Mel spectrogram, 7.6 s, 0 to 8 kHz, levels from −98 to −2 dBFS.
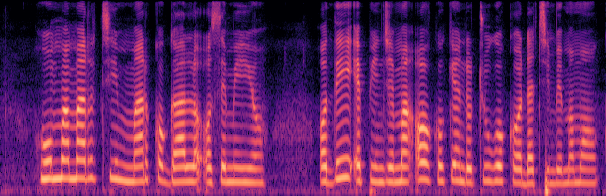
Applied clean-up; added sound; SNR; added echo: none; none; none; none.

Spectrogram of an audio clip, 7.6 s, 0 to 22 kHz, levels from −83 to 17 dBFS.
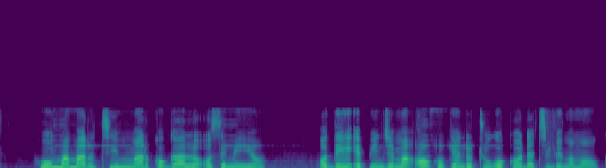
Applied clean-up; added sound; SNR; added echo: neural separator model SepFormer DNS4.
